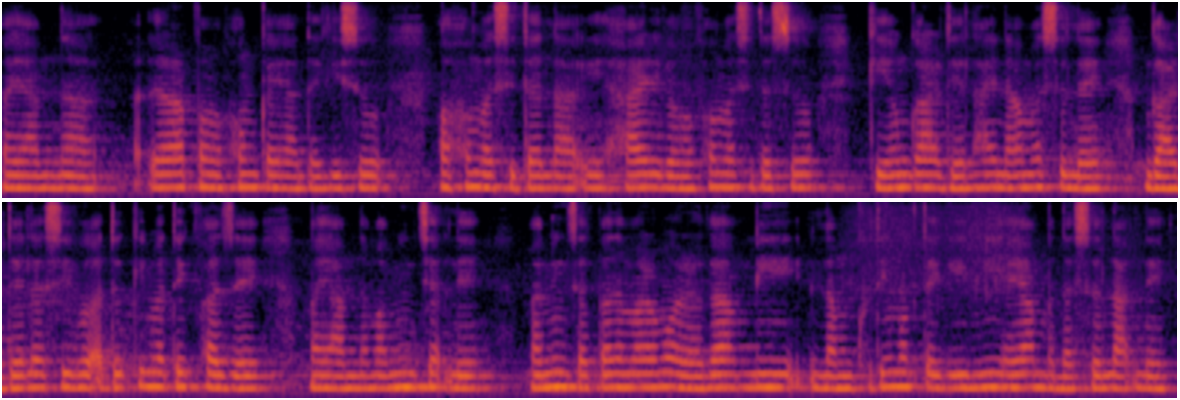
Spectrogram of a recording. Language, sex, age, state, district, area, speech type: Manipuri, female, 18-30, Manipur, Thoubal, rural, spontaneous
